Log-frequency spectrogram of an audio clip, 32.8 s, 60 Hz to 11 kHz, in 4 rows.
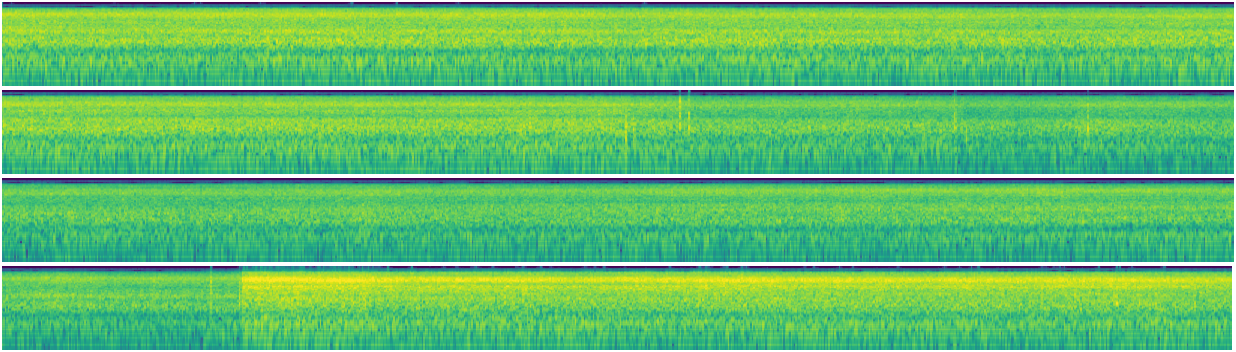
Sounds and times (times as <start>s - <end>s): Waterfall: 0.0s - 32.8s.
